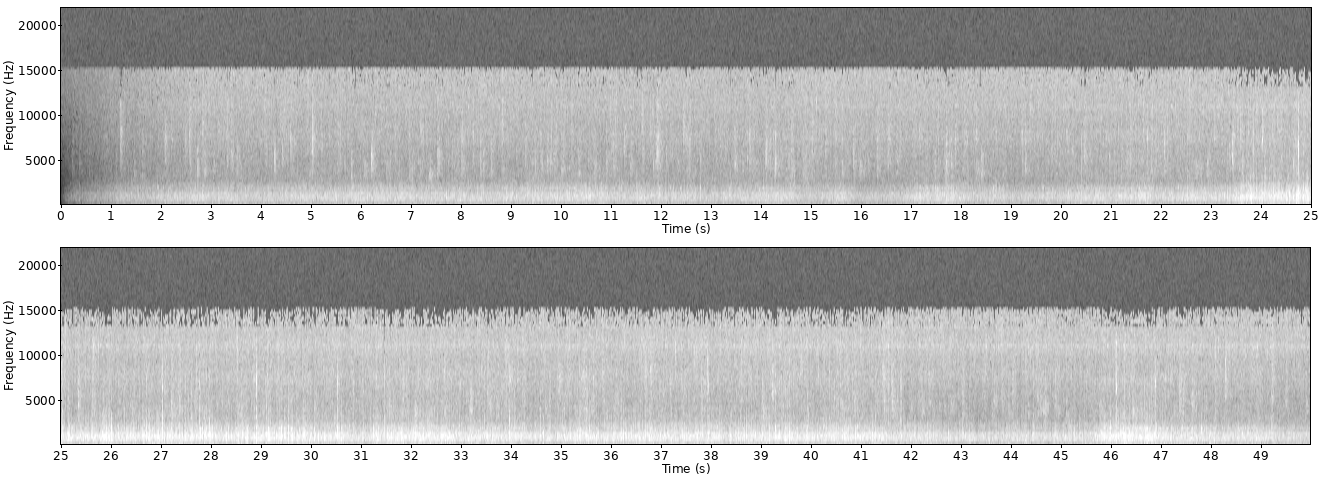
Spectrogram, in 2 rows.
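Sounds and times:
medium rain on a roof: 0:00.0 - 0:49.9.

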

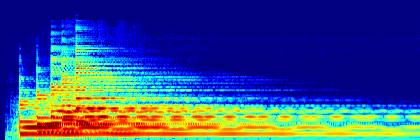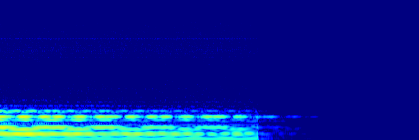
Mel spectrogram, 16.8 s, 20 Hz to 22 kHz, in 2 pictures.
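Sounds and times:
melancholy electric guitar: 0:00.2 - 0:13.4.

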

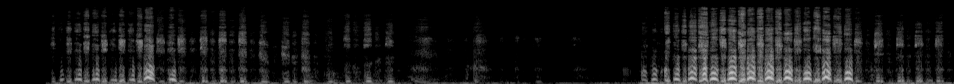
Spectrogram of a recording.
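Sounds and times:
chimpanzee panting: 0:00.5 - 0:09.5.

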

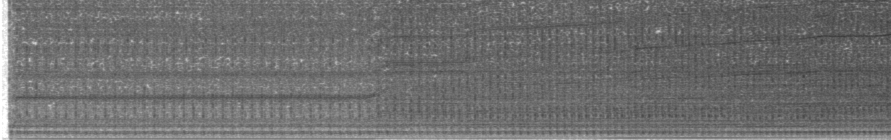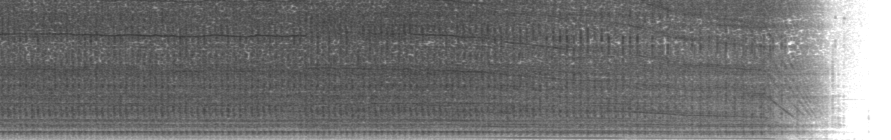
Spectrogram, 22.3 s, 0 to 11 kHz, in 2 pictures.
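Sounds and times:
food mixer starting and accelerating: 0:00.0 - 0:21.9.

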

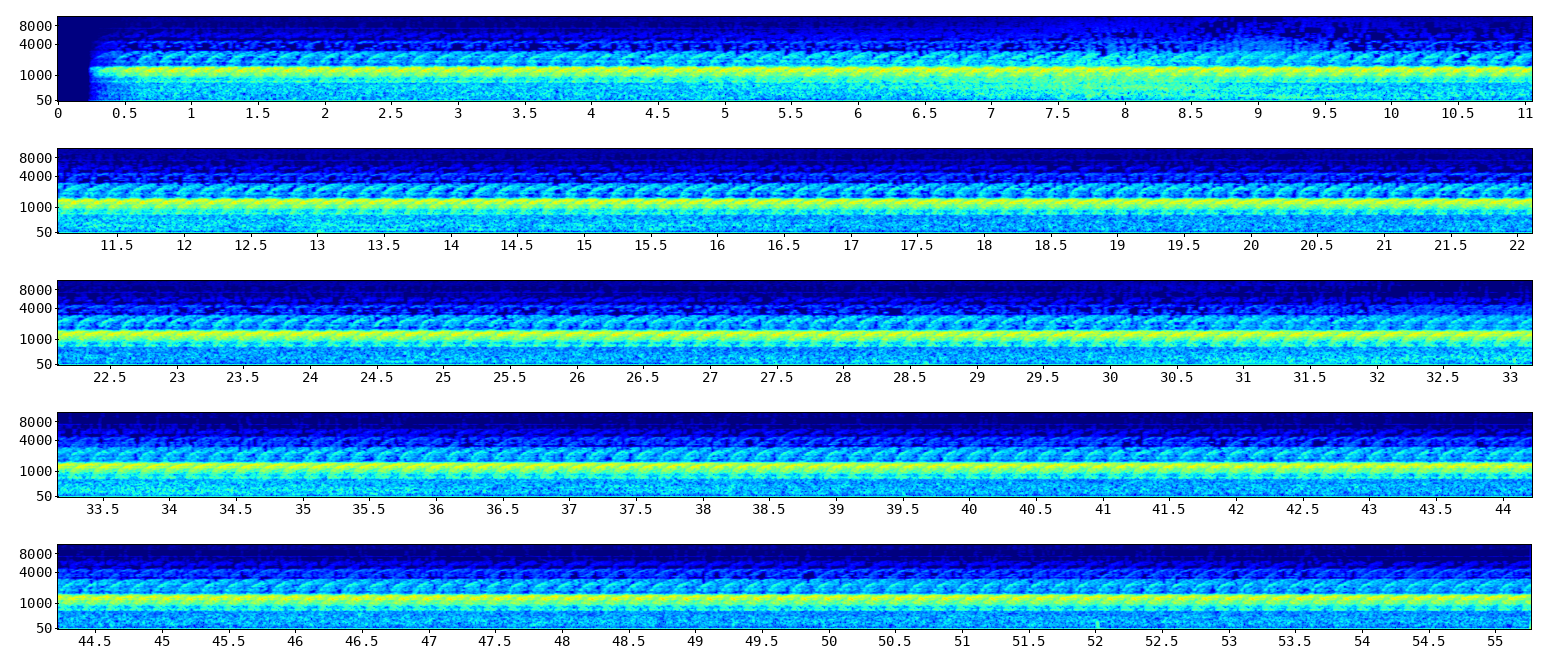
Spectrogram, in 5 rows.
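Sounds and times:
fast oscillating car alarm: 0:00.3 - 0:55.2.

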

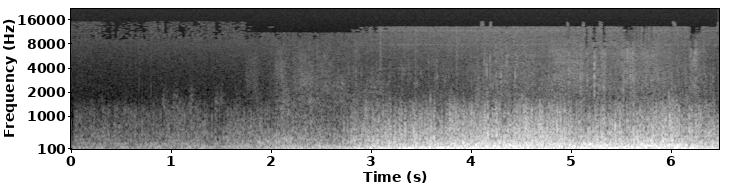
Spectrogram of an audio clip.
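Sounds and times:
earthquake rumble: 0:00.0 - 0:06.4.

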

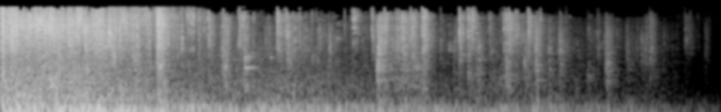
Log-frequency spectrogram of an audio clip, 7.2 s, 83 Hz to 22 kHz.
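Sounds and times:
explosion: 0:00.0 - 0:05.1
wood debris: 0:00.0 - 0:07.1.

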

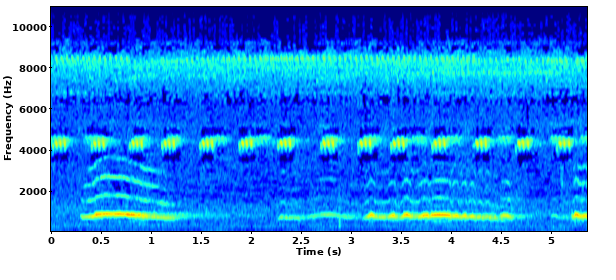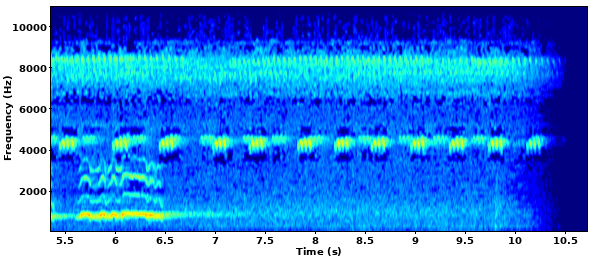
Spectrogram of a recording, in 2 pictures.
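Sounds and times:
cricket chirping in short high pulsed bursts: 0:00.0 - 0:10.5
steady high hiss: 0:00.0 - 0:10.5
low wavering call: 0:02.3 - 0:06.8.

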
